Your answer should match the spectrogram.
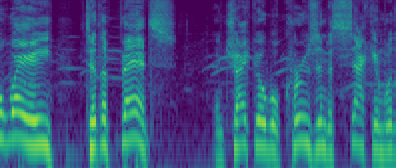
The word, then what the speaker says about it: Chajko: Brings up the left fielder, Sarah Chaiko, who was nice enough to tell us how to pronounce her last name. Spelled Chajko.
